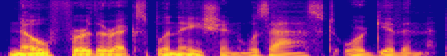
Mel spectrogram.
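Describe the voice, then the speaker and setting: A man narrating a manga dub story in a steady, even storytelling manner. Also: low-pitched, moderate pace, dry recording, studio quality.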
